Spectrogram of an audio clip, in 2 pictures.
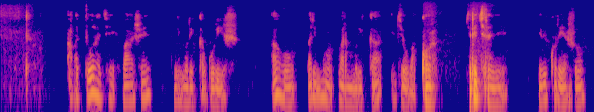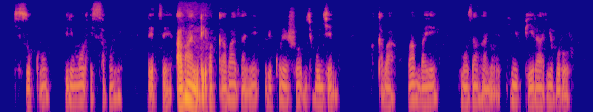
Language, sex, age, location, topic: Kinyarwanda, female, 36-49, Nyagatare, finance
